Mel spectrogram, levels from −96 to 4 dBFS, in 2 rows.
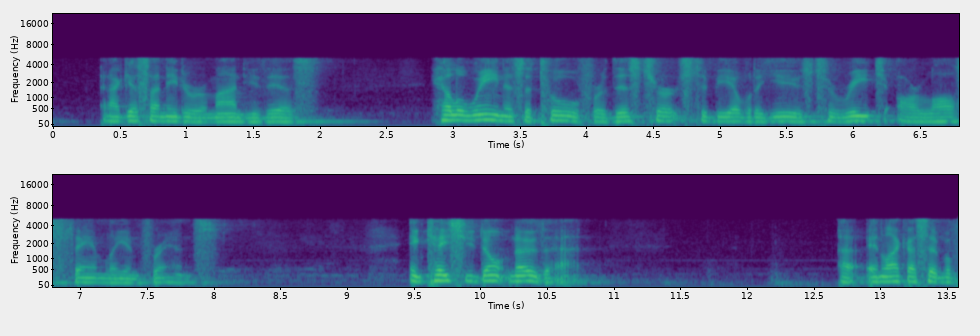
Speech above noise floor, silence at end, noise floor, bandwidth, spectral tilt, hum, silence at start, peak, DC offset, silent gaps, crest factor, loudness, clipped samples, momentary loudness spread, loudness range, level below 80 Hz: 35 dB; 0 s; -66 dBFS; 5.4 kHz; -7 dB/octave; none; 0.35 s; -12 dBFS; under 0.1%; none; 20 dB; -31 LUFS; under 0.1%; 13 LU; 3 LU; -60 dBFS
